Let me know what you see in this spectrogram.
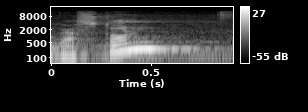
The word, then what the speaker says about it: Gastón: Y si no saben mi nombre, me llamo Gastón. Se los deletreo con mucho gusto. G-A-S-T, ¿qué sigue? G-A-S-T-O-N. Acento en la O, porque es palabra aguda, que es la única regla de acentuación que me aprendí en la escuela.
